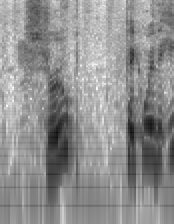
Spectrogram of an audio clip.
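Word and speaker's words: Stroupe: take away the e it's still stroop you're making me angry dan it's the same name like why did you add an extra letter dude it's s-t-r-o-u-p-e do you understand that the e soup is spelled s-o-u-p so you don't need an e at the end of soup okay names are funny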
